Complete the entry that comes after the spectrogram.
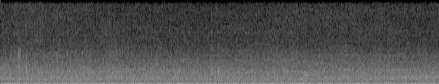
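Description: Bentley Continental GT coupe's engine idling steadily, a constant low hum with an even fine pulse.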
